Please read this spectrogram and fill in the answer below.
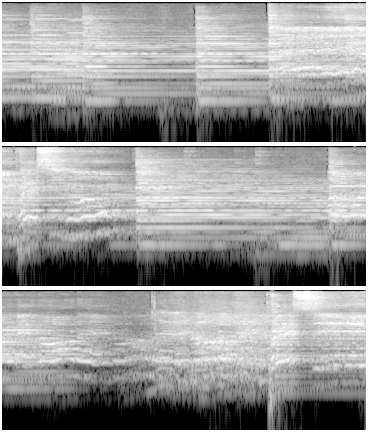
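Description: Live piano with a man singing: chords struck every second or two, and a sustained, wavering vocal line entering about three seconds in.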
